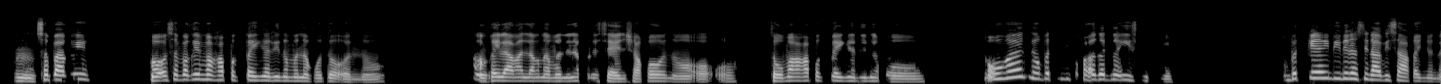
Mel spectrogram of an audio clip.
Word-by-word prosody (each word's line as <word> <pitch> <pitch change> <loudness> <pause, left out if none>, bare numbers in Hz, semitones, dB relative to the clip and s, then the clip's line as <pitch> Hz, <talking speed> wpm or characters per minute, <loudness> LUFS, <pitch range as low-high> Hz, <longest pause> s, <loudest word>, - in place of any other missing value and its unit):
Hmm, 150 -3 +1
sabagay 225 - +3 0.7
oo 180 +1 +6
sabagay 225 +2 +1
makakapagpahinga 200 -4 +1
rin 180 - 0
naman 165 -2 -1
ako 145 -1 -3
doon 145 -6 -1
'no? 115 0 -5 1.0
Ang 150 - +5
kailangan 170 -1 +4
lang 160 0 -1
naman 155 -1 -1
nila 165 +2 -1
presensya 140 -3 -1
ko 155 -1 +1
'no, 130 -2 -3
oo. 130 +2 -6 0.3
So, 155 - +5
makakapagpahinga 175 -1 0
din 160 0 -4
ako. 130 -3 -5 0.6
Oo - - +4
nga 340 +3 +5
ano 280 -6 -2
ba't 260 0 -3
hindi 255 -2 -13
ko - - -17
kaagad 230 -1 +1
naisip 200 -6 -4
yun? 125 -1 -10 1.1
Ba't 255 +6 -2
kaya 290 -1 +4
hindi 275 -1 -3
nila 260 -2 +3
sinabi 210 -4 +2
sakin 170 -4 0
'yun - - -8
175 Hz, 160 wpm, -23 LUFS, 155-225 Hz, 1.1 s, oo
